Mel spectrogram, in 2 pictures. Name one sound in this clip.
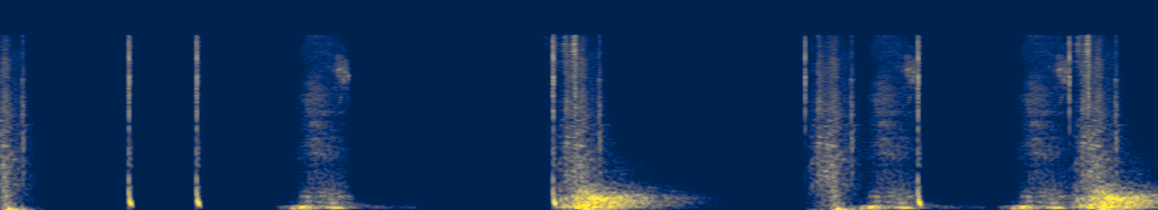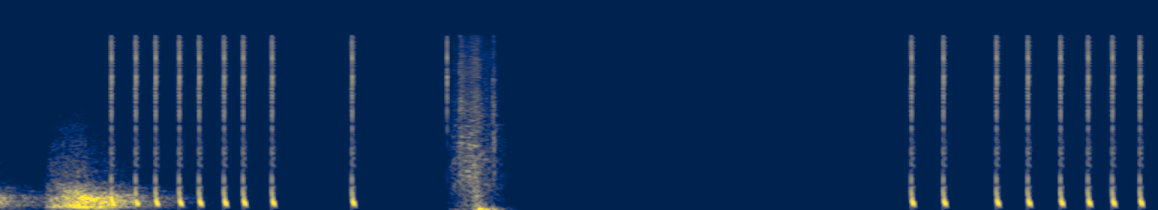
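Short electronic clicks tick, sometimes in quick runs.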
